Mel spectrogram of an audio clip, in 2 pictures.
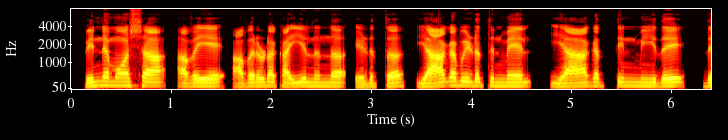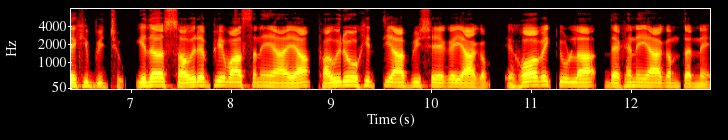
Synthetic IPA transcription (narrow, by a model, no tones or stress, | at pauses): pinːe̞mo̞ːɕaːʋɐjeɐʋɐɾuɽe̞kɐjːilninːɨe̞ɽut̪ːɨjaːɡɐʋiːɽɐt̪ːinme̞ːljaːɡɐt̪ːinmiːðe | d̪e̞xip̬ːit͡ɕːuiðɨsɐwɾɐbʱjɐʋaːsɐnɐjaːjɐprɐwɾo̞ːɦit̪jɐːbʱiɕe̞ːɡɐjaːɡɐmje̞ɦo̞ːʋɐkʲːuɭːɐd̪e̞kɐnɐjaːɡɐmt̪ɐnːe̞̰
